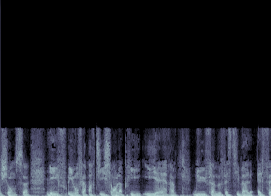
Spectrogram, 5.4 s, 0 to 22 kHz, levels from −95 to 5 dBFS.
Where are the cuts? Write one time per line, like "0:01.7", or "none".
none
